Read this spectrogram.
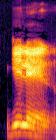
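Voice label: "gilir", Malay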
